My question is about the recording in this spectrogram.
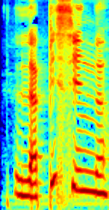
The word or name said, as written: La piscine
